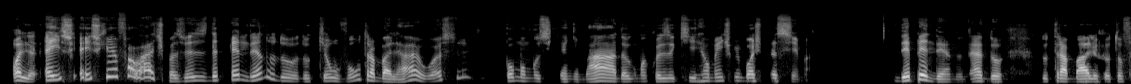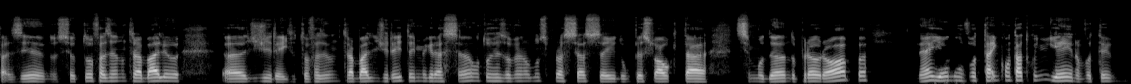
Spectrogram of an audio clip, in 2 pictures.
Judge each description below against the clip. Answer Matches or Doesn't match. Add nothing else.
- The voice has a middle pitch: Matches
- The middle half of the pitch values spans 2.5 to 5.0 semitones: Matches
